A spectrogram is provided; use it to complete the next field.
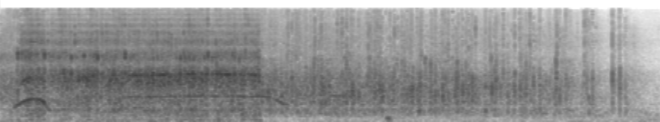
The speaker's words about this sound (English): So if you would, please put your hands together as we welcome Reverend Jimmy Bratcher.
